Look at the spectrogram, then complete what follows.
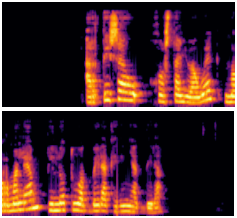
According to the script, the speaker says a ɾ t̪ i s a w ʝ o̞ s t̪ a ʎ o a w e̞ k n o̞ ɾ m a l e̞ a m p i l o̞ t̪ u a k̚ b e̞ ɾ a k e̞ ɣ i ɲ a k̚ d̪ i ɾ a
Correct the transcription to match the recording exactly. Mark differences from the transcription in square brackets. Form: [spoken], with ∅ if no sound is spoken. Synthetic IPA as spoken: a ɾ t̪ i s a w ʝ o̞ s t̪ a ʎ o a w e̞ k n o̞ ɾ m a l e̞ a m p i l o̞ t̪ u a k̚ b e̞ ɾ a k e̞ ɣ i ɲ a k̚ d̪ i ɾ a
